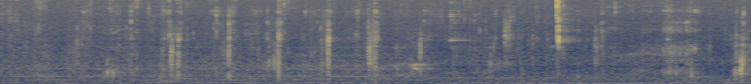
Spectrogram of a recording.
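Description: A person chewing a mouthful of food, with a run of soft, irregular wet mouth clicks, and a sip from a mug near the end.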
